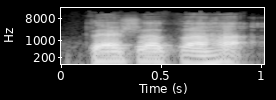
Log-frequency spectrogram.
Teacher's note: శేష సహ అన్నప్పుడు ఉచ్చారణలో కొంచెం మన ఊపిరి బయటికి వచ్చినట్టు గాలి బయటికి వచ్చినట్టు వస్తుంది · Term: ఊష్మములు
